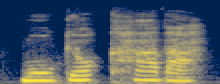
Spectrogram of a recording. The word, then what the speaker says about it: 목욕하다: Lưu ý, cờ gặp hờ thì cờ sẽ được đọc là khờ, và nối lên đọc là gì? 목욕하다, 목욕하다, tắm.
